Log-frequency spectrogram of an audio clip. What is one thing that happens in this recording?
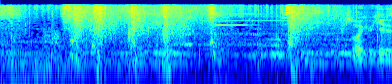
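A sword swishes and strikes in quick slashes.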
